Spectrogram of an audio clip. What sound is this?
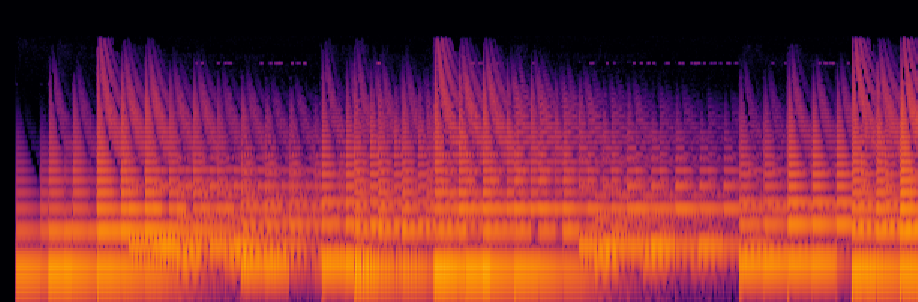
A few chords put together using an arppegiator and change in velocity.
